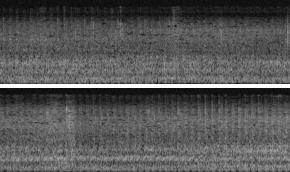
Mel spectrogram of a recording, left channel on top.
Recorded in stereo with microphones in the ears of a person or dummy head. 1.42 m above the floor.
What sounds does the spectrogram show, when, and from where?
Only background noise.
